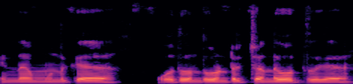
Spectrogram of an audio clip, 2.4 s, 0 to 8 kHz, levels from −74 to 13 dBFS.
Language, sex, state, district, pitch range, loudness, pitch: Kannada, male, Karnataka, Bijapur, 115-120 Hz, -16 LUFS, 120 Hz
